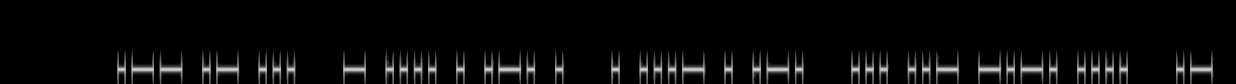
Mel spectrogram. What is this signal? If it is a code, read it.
Morse code, heard as a keyed tone, about 17 wpm, 700 Hz. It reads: WAS THERE EVER SUCH A
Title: Sentences from Top 400 Words 17wpm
